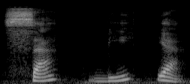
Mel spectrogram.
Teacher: A sílaba tônica é no bi.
